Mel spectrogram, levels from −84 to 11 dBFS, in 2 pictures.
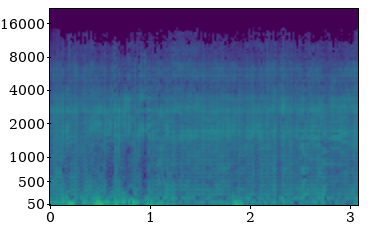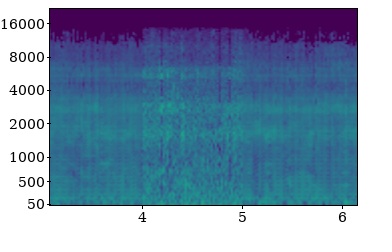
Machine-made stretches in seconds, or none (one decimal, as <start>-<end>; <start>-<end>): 0.0-4.0; 5.0-6.2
